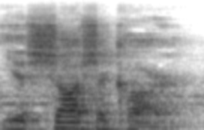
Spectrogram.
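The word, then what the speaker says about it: יששכר: the tribe of issachar the name isachar is in Hebrew pronounced yashar and that basically means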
